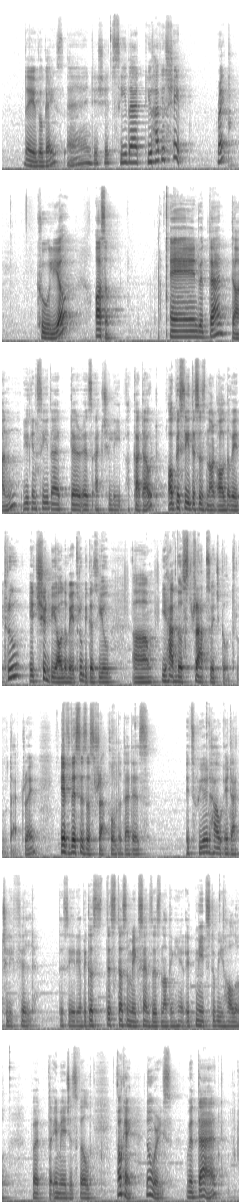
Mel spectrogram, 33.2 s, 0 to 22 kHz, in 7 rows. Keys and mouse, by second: 30.4 middle click, 32.8 middle click.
